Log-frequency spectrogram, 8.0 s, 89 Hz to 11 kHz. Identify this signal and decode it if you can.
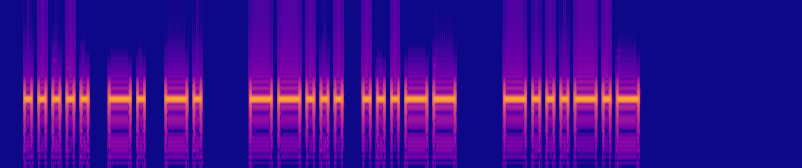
Morse code, heard as a keyed tone, about 16 wpm, 650 Hz. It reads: 5NN 73 <BK>
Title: SOTA QSO Practice 17wpm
